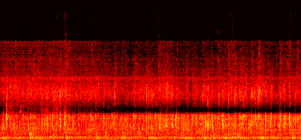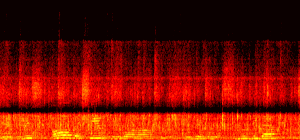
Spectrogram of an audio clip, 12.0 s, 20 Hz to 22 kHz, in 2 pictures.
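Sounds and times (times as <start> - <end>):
tap water running into bathtub: 0.0 - 12.0
water splashing: 0.0 - 12.0.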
